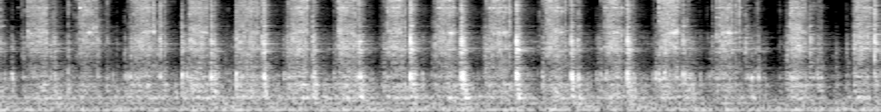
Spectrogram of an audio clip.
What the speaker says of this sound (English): Put the screw back in place, and then we're going to go ahead and tighten.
